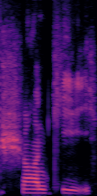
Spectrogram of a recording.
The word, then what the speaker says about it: Shanky: mean it's a put it's supposed to be pronounced sean key after the yeah it's not supposed to be pronounced like oh somebody's getting all stabby you shake with a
